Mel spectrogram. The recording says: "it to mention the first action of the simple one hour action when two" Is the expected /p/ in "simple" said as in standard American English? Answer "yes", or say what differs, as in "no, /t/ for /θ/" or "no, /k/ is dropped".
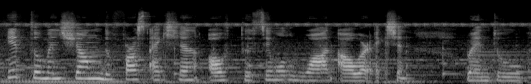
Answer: no, /p/ is dropped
